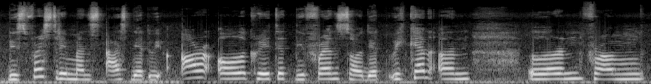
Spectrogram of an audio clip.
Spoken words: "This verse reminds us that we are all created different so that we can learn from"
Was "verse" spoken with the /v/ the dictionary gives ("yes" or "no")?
no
